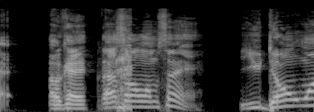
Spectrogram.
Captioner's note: laughing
